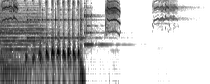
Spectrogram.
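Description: Bright cartoon music with a quick run of repeated notes that stops abruptly, followed by two short high-pitched warbling squeak effects, the second fainter.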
